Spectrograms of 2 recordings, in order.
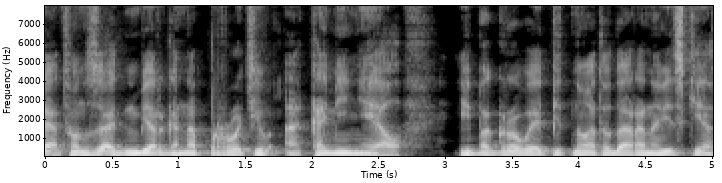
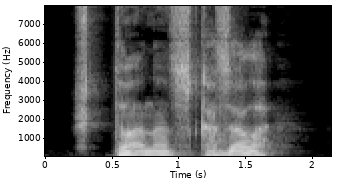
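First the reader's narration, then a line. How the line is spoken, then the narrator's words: Confused, asking again. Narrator (Russian): растерянно переспросил трактирщик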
